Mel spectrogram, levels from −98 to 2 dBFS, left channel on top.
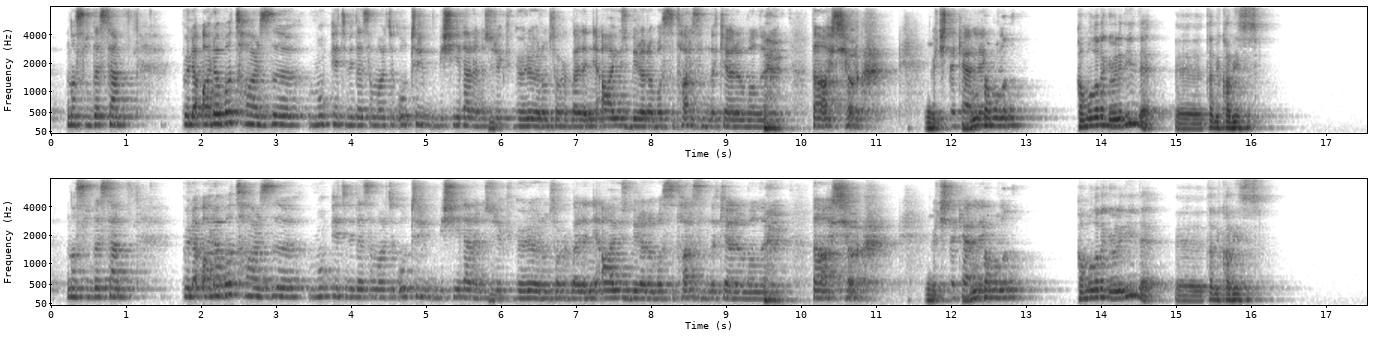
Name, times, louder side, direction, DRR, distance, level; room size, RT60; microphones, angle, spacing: voice 1, 0.2-1.3 1.8-9.7 10.1-12.8, left 3 dB, 60° left, 6 dB, 1.3 m, -28 dB
voice 2, 12.1-12.9 13.7-14.7 15.0-16.1, left 4 dB, 90° left, 8 dB, 0.5 m, -23 dB
8.1 x 7.1 x 7.5 m, 0.88 s
head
